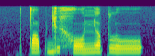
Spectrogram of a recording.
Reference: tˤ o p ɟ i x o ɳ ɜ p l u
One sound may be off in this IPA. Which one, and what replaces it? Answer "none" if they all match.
ɳ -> ɲ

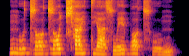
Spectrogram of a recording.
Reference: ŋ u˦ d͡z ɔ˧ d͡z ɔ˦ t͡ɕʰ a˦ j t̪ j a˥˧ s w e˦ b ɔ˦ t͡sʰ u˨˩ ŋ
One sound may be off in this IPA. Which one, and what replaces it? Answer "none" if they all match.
none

